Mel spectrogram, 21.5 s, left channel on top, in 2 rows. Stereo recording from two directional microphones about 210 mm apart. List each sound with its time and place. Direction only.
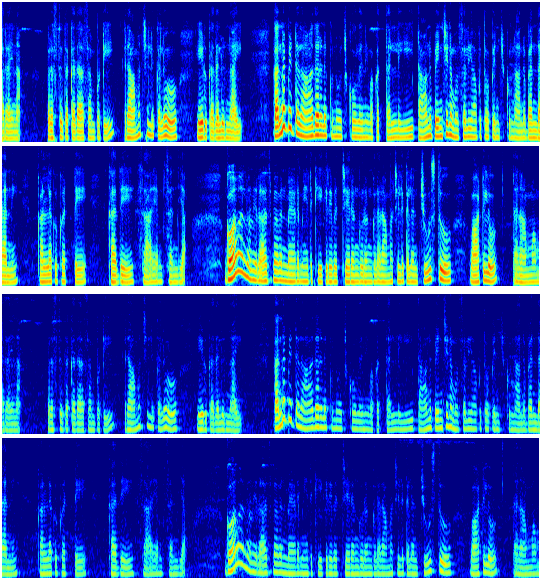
0.0 s a woman's voice: 45° left (ahead or behind)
